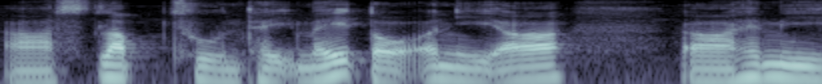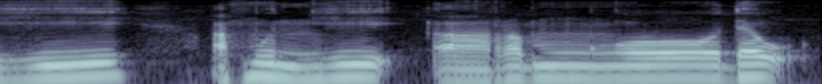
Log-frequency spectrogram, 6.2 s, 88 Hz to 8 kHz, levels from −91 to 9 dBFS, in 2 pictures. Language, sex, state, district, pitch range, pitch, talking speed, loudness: Mizo, male, Mizoram, Aizawl, 105-125 Hz, 120 Hz, 165 wpm, -20 LUFS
